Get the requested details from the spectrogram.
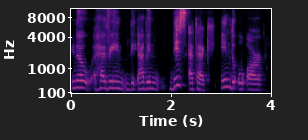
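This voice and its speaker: A woman's voice: medium pitch, a little slow, warm tone. Woman host searching for her words. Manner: searching for words, many restarts. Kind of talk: conversational panel talk.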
